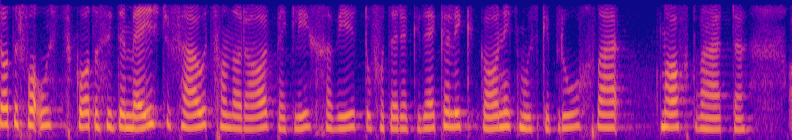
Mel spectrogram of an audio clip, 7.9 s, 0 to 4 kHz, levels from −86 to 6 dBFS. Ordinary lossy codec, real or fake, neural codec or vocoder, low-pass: none; fake; codec, 16 kHz, 2 kbps, X-Codec, WavLM features, trained on Multilingual LibriSpeech; 3.6 kHz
